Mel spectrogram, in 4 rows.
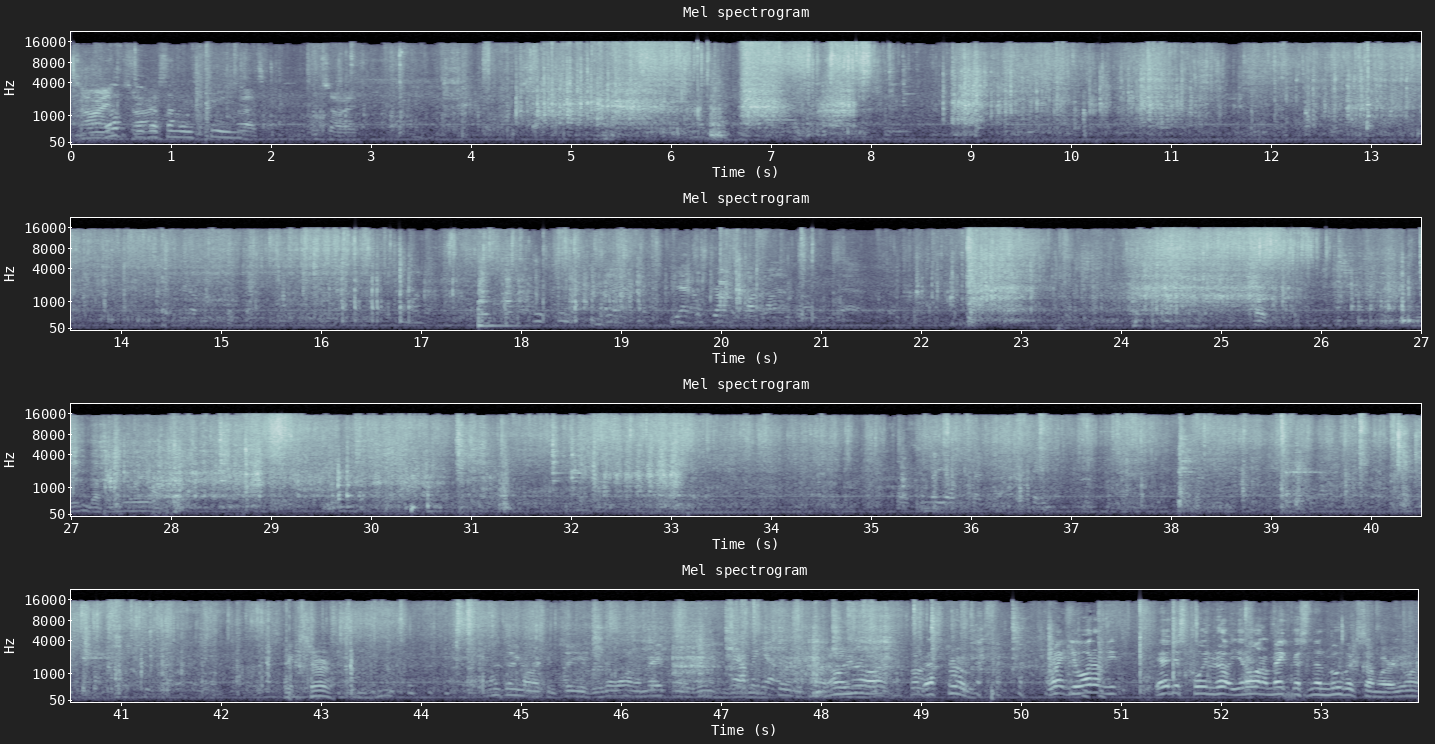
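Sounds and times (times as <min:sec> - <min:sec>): gravel poured from buckets: 0:04.2 - 0:16.8, 0:22.0 - 0:39.0
gravel raked by hand: 0:04.4 - 0:08.1, 0:22.4 - 0:26.0.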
